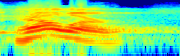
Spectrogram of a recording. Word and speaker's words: Heller: I said, just because my last name is Heller and my last name rhymes with Zeller doesn't mean that I'm James.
